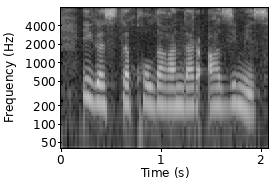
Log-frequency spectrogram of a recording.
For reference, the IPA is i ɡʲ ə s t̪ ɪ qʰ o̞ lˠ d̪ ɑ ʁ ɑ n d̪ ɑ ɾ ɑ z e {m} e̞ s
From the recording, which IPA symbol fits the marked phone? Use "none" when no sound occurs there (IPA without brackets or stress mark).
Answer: m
